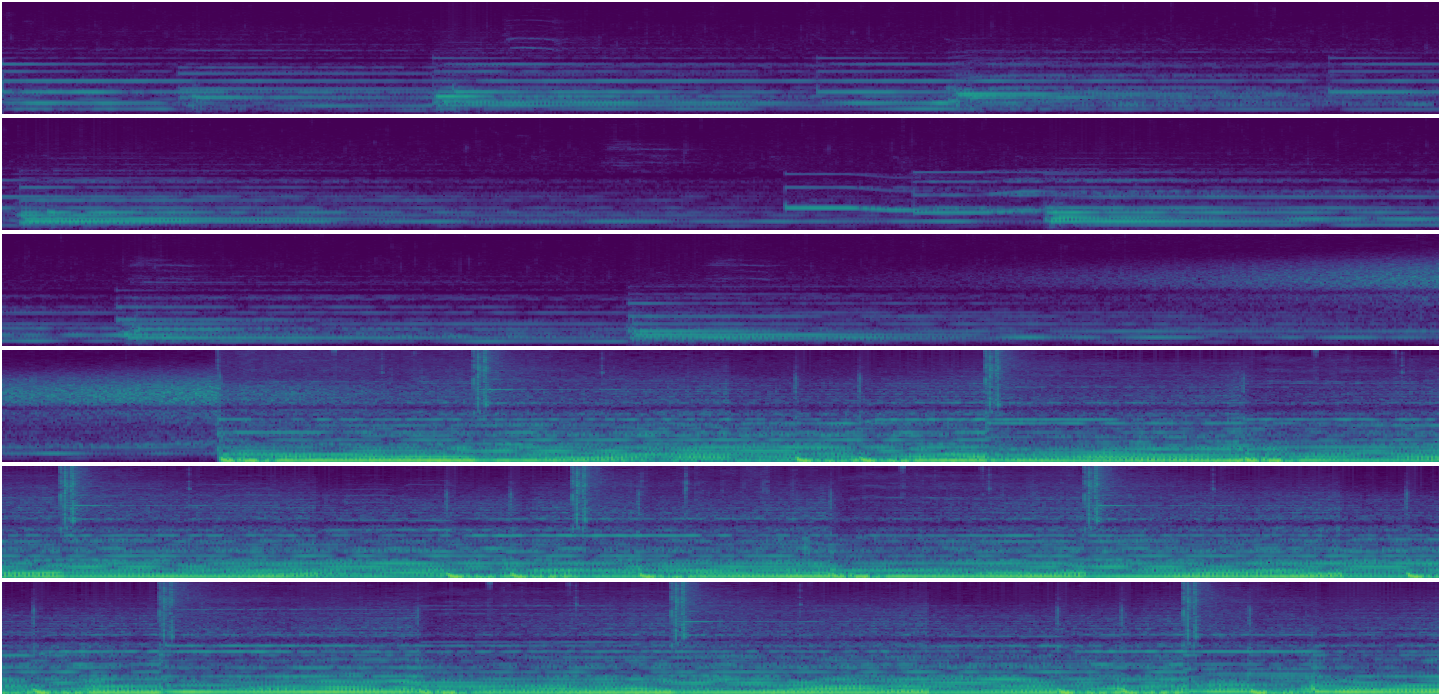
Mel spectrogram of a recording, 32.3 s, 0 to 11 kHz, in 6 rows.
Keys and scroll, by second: 26.6 ctrl+space.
